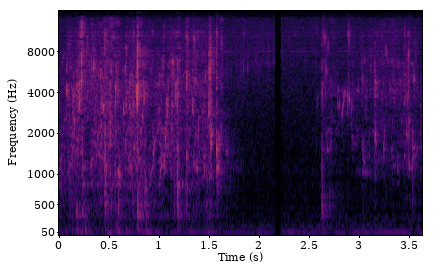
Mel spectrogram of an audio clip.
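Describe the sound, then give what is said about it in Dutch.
Two glasses of orange juice are poured into a bowl of soaking food, a splashing, trickling pour for about a second and a half, then settling into a few quieter drips and small splashes. “Nu nog 2 glazen sinaasappelsap erbij weken.”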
